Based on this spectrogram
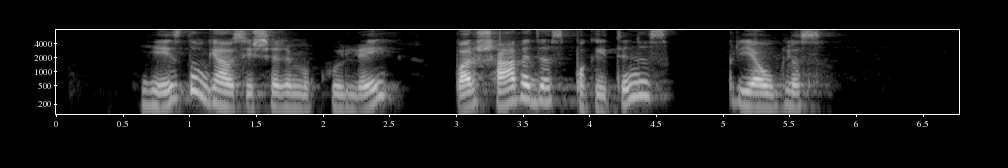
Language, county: Lithuanian, Klaipėda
